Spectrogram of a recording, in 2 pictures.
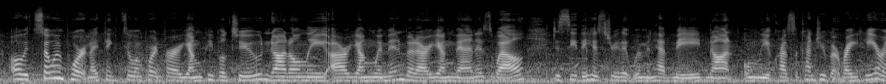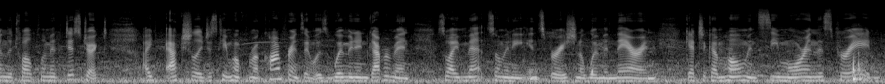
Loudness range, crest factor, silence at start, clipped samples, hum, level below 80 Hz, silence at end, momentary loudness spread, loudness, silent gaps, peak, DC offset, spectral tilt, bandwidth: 3 LU; 20 dB; 0 s; under 0.1%; none; -40 dBFS; 0 s; 6 LU; -20 LUFS; none; 0 dBFS; under 0.1%; -6.5 dB/octave; 13.5 kHz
